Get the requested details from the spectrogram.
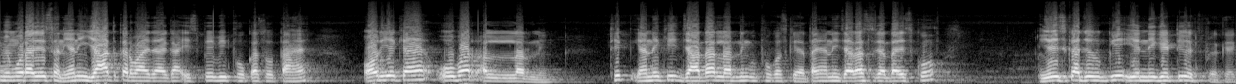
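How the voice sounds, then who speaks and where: Male north Indian tutor, high-pitched voice, drilling students by answering his own questions. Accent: Hindi-speaking north Indian. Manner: asks questions and answers them himself, repeats key terms slowly. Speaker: teacher. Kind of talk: exam-prep lecture.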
